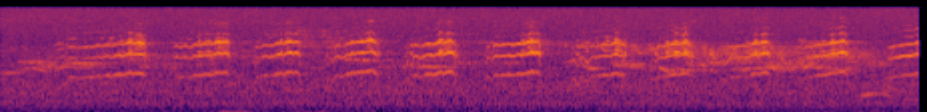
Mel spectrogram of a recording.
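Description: A common kestrel gives a rapid series of shrill, sharp kee-kee-kee notes, about two each second, against a quiet background.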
